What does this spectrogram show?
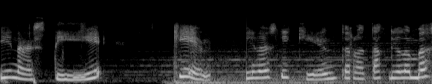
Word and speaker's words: Qin: Negara ini muncul dari negara Qin, diucapkan Qin, yang menjadi asal nama Tiongkok karena merupakan negara paling barat dan menjadi tujuan utama para pedagang barat.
